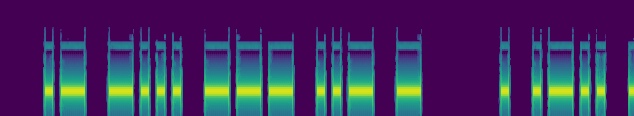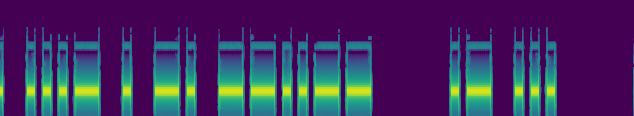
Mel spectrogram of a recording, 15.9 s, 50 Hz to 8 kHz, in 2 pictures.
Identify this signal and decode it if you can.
Morse code, heard as a keyed tone, about 12 wpm, 700 Hz. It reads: ABOUT ELEVEN, AS
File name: Book One / 03-Chapter 3 - 12 WPM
